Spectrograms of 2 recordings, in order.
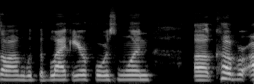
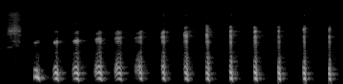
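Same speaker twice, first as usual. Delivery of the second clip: short laugh; 3 semitones higher, 6 dB quieter than usual. Real, not acted. Laughs at his own joke.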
